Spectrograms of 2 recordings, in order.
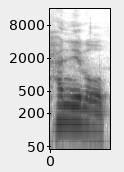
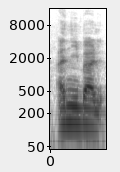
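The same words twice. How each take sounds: First: It is said with an English accent. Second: It is said with a French accent. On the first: The speaker calls it wrong. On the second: The speaker calls it right.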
